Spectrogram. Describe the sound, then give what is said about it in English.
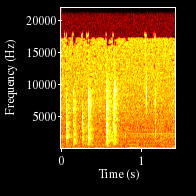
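Typing of a search on a computer keyboard: many quick, light keystrokes in an uneven run, faint and with no voices. “Let me type it in a search here.”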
